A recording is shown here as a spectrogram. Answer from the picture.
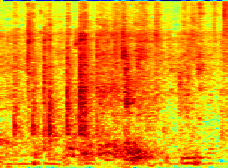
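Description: Faint rustling of hymnal pages being turned in quick flicks, with a low murmur around the middle.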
